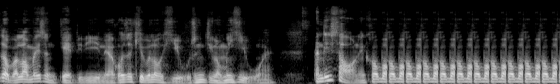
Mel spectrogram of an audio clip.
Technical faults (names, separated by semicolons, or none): broken-record loop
